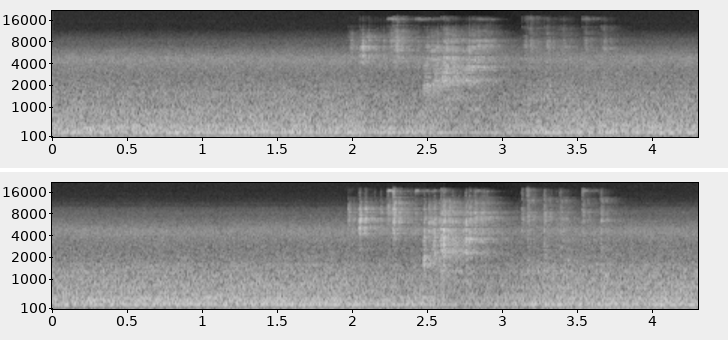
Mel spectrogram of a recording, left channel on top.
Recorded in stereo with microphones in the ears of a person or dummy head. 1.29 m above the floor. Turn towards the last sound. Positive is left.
turn(degrees=-40)  # may be behind; listen again after turning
